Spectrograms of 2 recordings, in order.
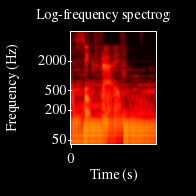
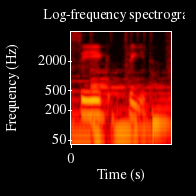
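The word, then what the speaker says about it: Siegfried: Sig fre yep fried Sig fried nope it's Sig freed fre because that looks German and so the second letter gets pronounced instead of the first letter okay let's go a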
